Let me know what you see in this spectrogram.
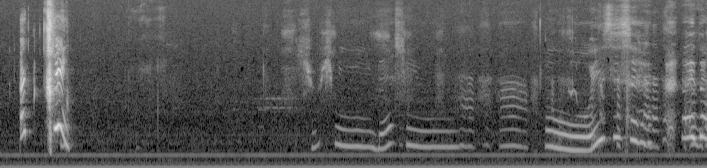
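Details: Child sneezing once sharply, followed by high vocal sounds and laughter; ordinary sneeze.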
